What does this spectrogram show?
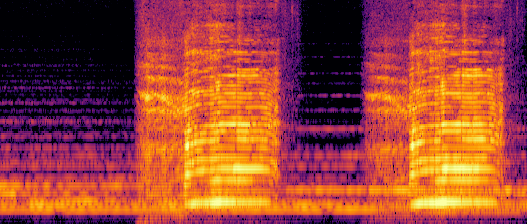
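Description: A cow gives two long, drawn-out moos over a steady droning musical background.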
